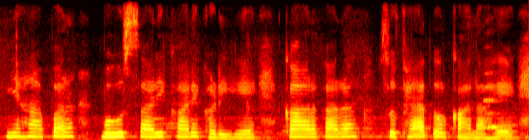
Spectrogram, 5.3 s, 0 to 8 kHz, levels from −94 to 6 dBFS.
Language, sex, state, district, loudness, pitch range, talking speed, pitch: Hindi, female, Uttar Pradesh, Saharanpur, -20 LUFS, 175-230 Hz, 160 wpm, 220 Hz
